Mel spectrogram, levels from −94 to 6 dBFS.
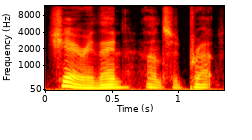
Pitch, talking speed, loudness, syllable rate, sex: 115 Hz, 180 wpm, -20 LUFS, 6.0 syllables/s, male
